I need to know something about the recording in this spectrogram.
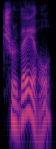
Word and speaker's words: travail: Meanwhile, travail retains the original French emphasis on the final syllable, as is common in French words.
